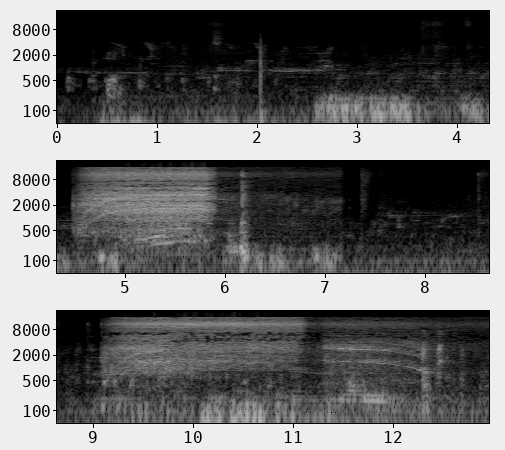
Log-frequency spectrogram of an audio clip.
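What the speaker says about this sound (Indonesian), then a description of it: "kita ukur dahulu posisinya di bagian box agar nanti kita lubangi di bagian box di bagian bawah" A power drill bores holes into the bottom of a wooden amplifier box in two loud, sustained bursts of a couple of seconds each, separated by quieter handling noise and brief low talk.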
